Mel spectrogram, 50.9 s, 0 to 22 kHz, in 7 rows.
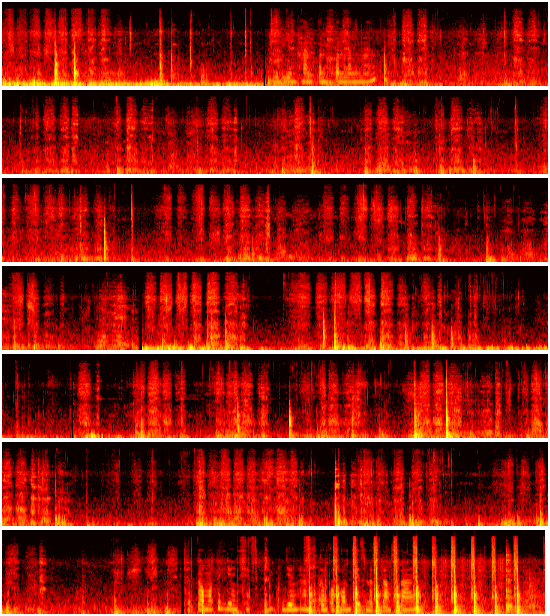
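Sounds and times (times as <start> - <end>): cleaver chopping meat on wood: 26.0 - 28.2, 30.9 - 37.3, 39.0 - 42.3, 47.1 - 50.9.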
